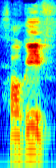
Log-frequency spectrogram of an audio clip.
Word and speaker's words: forgive: Trọng âm thường rơi vào âm tiết thứ hai đối với phần động từ hai âm tiết.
